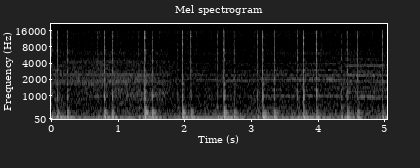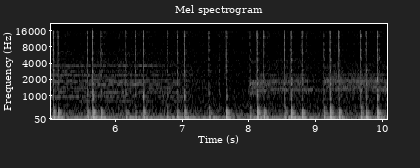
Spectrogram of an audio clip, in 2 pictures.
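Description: Fingertips and short nails tap irregularly on the flat, solid glass of a round vanity mirror in a white frame, its surface beaded with water droplets at first. The result is a steady patter of quick, dry taps and clicks with soft low thuds beneath them and almost no ring, over a faint sustained hum.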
